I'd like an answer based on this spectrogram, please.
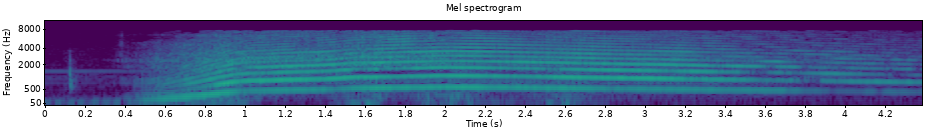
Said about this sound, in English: The next morning, just as the ferry building siren was announcing the 8 o'clock to downtown San Francisco, I got Rembrandt on the phone.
